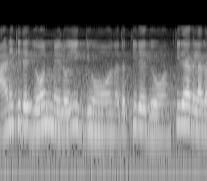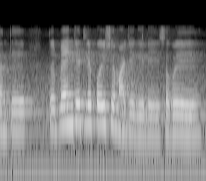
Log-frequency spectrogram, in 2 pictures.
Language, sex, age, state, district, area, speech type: Goan Konkani, female, 30-45, Goa, Pernem, rural, spontaneous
